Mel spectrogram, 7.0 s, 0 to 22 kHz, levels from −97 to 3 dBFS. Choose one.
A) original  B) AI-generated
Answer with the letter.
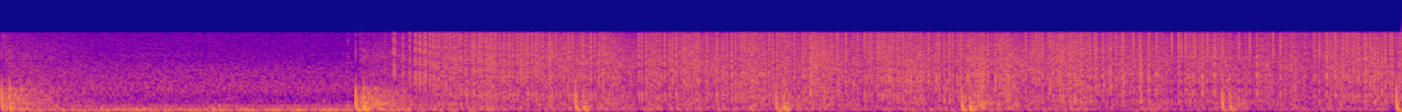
A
